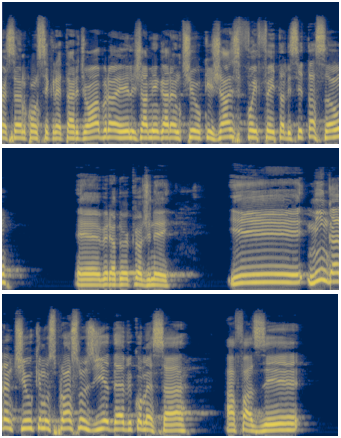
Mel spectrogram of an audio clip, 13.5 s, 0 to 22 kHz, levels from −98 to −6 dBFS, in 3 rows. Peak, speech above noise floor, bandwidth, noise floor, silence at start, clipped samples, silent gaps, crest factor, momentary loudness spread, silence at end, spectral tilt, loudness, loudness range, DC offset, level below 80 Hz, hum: -12 dBFS; 66 dB; 14 kHz; -86 dBFS; 0 s; under 0.1%; none; 10 dB; 5 LU; 0.5 s; -5 dB/octave; -20 LUFS; 2 LU; under 0.1%; -56 dBFS; none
